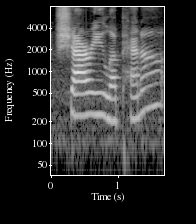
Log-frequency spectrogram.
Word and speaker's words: Shari Lapena: Shari LaPena, I want to say pronounce it.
